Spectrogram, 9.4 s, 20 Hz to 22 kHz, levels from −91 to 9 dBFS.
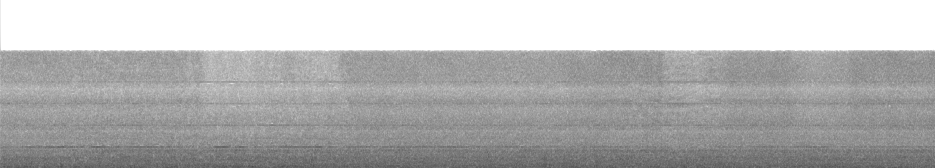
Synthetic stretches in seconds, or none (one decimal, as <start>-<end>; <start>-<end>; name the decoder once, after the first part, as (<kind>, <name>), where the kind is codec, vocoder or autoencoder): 0.0-0.7 (autoencoder, DAC-VAE); 3.5-6.3; 7.2-9.4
